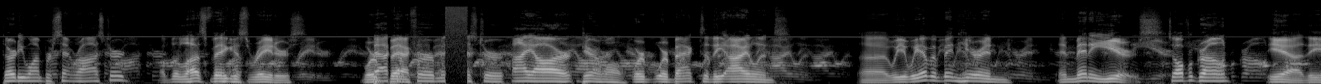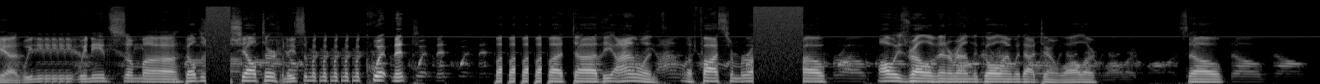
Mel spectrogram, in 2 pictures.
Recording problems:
echo of what is said; noticeable; throughout; 420 ms later, 15 dB below the speech
high-pitched whine; faint; throughout; 3.5 kHz, 30 dB below the speech
audio cutting out; filled with static; at 4.5 s, at 15 s and at 21 s for 0.5 s
audio stuttering; at 14 s, at 16 s and at 18 s

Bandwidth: 15.5 kHz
